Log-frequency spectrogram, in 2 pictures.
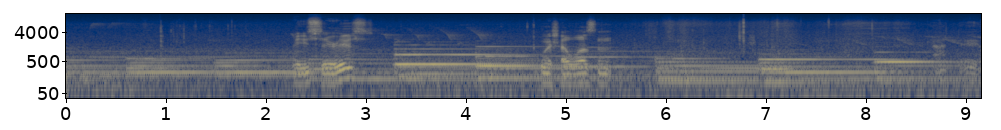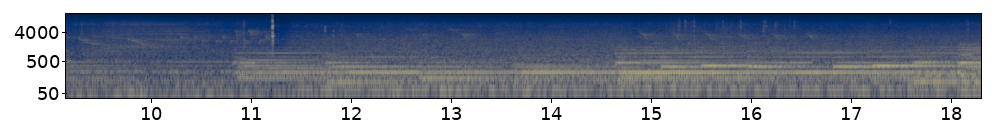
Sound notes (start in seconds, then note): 8.8 whispers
